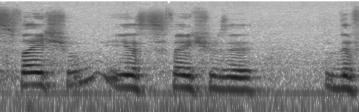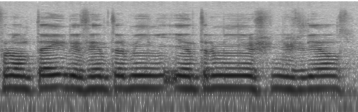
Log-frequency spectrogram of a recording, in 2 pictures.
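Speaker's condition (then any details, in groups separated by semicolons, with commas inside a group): Cerebral palsy; uses a wheelchair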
